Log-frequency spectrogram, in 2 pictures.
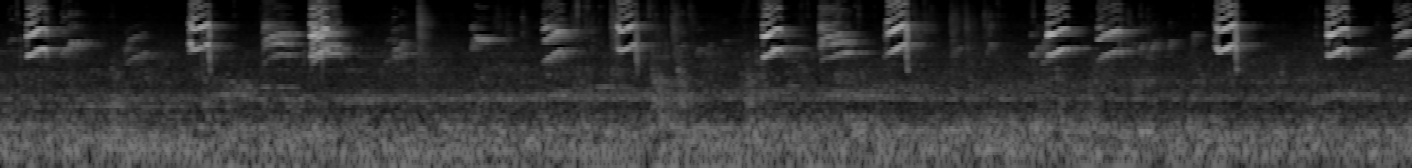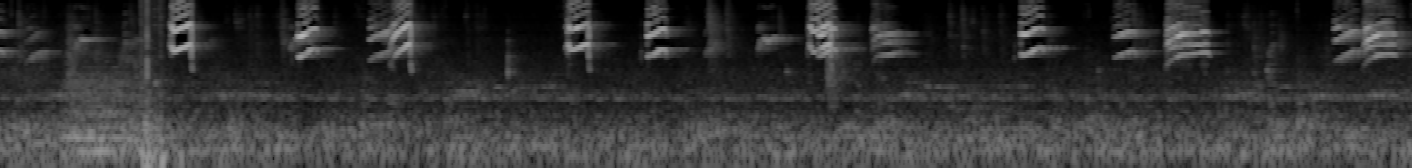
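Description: A fledgling songbird calling over and over: short, high, upward-sweeping chirps about once a second, often two or three in quick succession.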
